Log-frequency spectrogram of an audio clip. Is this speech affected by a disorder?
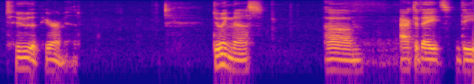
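No.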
